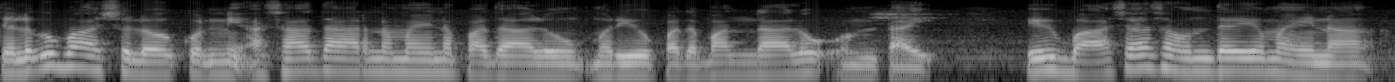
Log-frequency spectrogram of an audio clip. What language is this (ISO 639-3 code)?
tel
